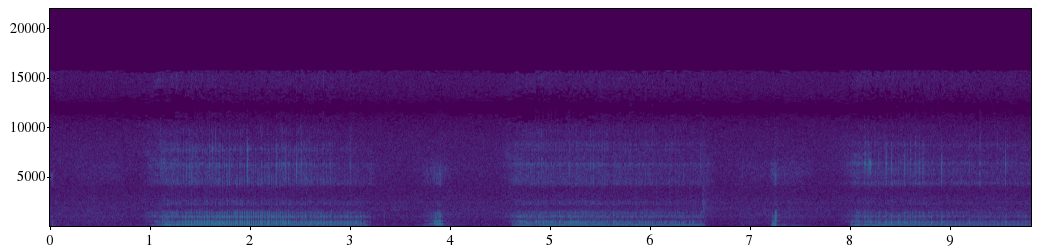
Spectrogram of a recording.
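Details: Loud, buzzing snores on each inspiration with quiet gaps, three snores in about ten seconds, from a sleeping cat that is passing out; snoring.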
